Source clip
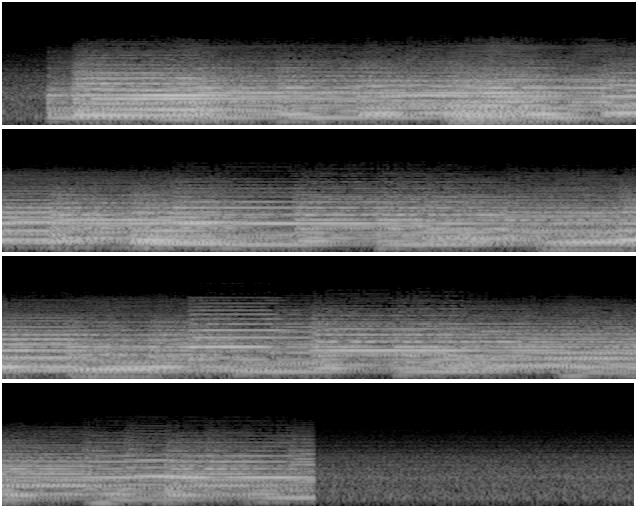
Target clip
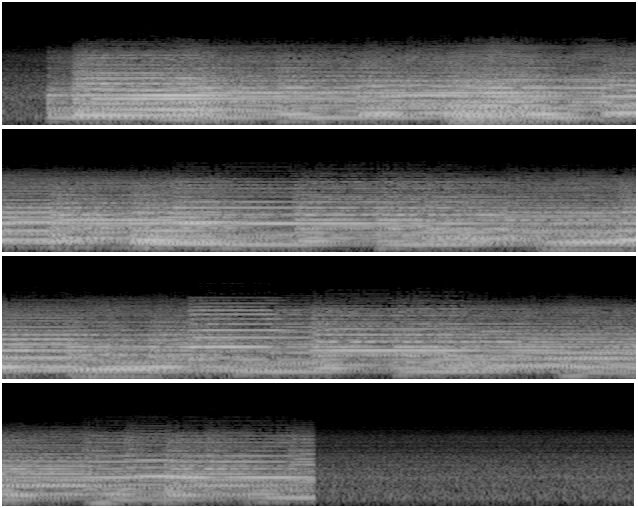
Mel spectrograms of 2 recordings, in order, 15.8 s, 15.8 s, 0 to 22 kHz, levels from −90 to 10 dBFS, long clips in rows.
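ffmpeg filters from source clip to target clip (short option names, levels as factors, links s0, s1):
-af "equalizer=f=4100:w=2.2:g=11"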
